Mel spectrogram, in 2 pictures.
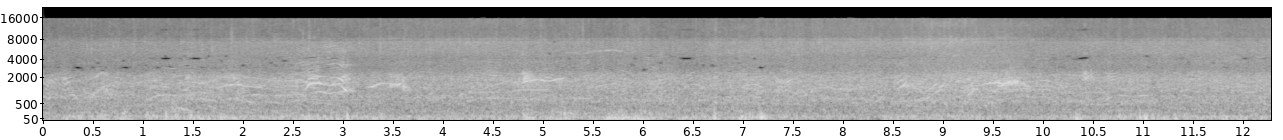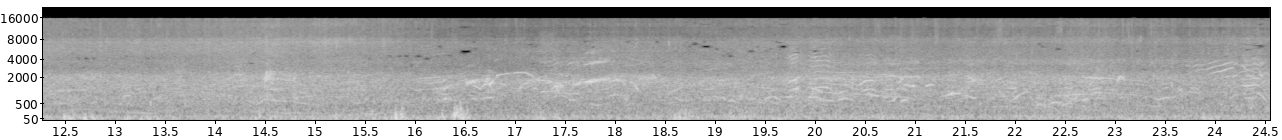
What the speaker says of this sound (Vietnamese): Chiều trên bãi biển Mỹ Khê, Đà Nẵng.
